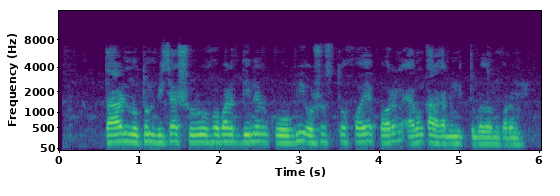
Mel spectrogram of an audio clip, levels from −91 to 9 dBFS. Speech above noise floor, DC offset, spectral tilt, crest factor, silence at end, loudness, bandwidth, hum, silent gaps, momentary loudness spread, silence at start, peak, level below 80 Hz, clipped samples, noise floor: 36 dB; under 0.1%; -8 dB/octave; 16 dB; 0.25 s; -18 LUFS; 7.4 kHz; none; none; 7 LU; 0.6 s; -2 dBFS; -58 dBFS; under 0.1%; -53 dBFS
